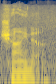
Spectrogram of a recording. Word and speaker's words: qi: In ancient China, health was never just about flesh and bone, it was about energy. The invisible, vital force called qi, pronounced chi, flowed through every living being.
